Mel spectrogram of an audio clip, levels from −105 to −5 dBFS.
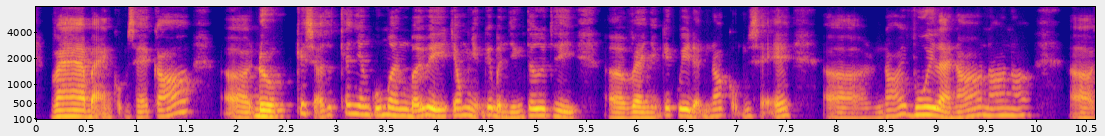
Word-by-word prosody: và 160 +1 +4
bạn 150 -2 -1
cũng - - -16
sẽ 145 0 -5
có, 220 - -3 0.3
ờ, 135 -1 -2
được 160 -3 +7 0.2
cái 235 - -3
sở - - -4
thích 195 0 -8
cá 230 - -1
nhân 215 -3 0
của 185 - +1
mình 185 -3 +1
bởi 155 +1 +3
vì 175 -4 +6
trong 185 +2 -1
những 160 - -5
cái 195 - +2
bệnh 145 -6 -1
viện 135 +2 -5
tư 180 +1 +5
thì, 145 -5 -2 0.3
ờ, 130 -1 -3
về 135 -1 +2
những 130 0 -6
cái 375 - -2
quy 350 -1 +7
định 155 - -4
nó 170 +2 -5
cũng 170 -1 -14
sẽ, 170 0 -4 0.3
ờ, 125 -1 -8
nói 165 +10 -5
vui 200 0 +4
là 155 -7 +4
nó 155 +9 -5
nó 185 -1 -5
nó, 190 +1 -7 0.3
ờ, - - -6
170 Hz, 225 wpm, -21 LUFS, 145-195 Hz, 0.3 s, được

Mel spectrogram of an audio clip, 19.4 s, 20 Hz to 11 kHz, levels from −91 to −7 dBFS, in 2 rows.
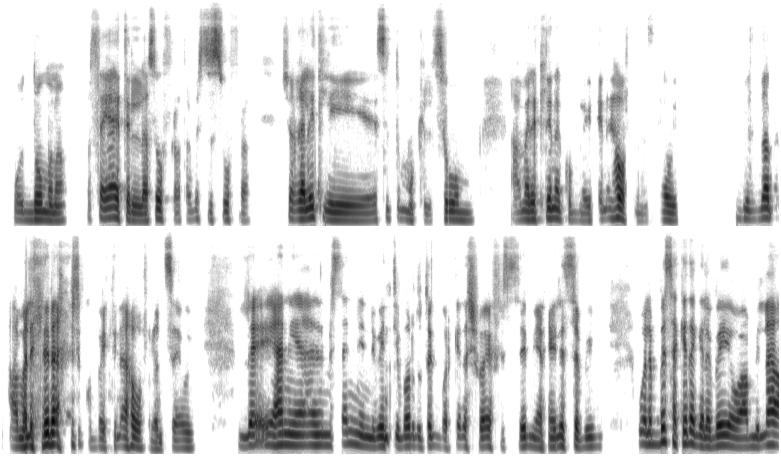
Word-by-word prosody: والدومينو، 115 -2 -2 0.3
وسيّقت 145 0 +1
السُفرة، 110 +2 -1
ترابيزة 125 +1 -12
السُفرة، 115 -1 -3 0.4
شغّلت 135 +2 +2
لي 115 -3 0 0.2
الست 130 +4 -8
أم 125 -4 -11
كلثوم، 115 +1 -6 0.5
عملت 120 +4 -3
لنا 140 -1 +3
كوبايتين 110 +2 -14
قهوة 150 - +5
فرنساوي 105 +2 -8 0.7
بالضبط، 140 +2 -2
عملت 130 +3 +3
لنا 165 +1 +10 0.3
كوبايتين 125 +3 -12
قهوة 130 -2 +2
فرنساوي 115 +1 -7 0.5
لأ 145 +2 +2
يعني 160 0 +3
أنا 155 0 0
مستني 160 +2 -5
إن 140 - -1
بنتي 135 +1 0
برضه 140 0 -1
تكبر 145 -1 -5
كده 140 -1 -6
شوية 135 0 0
في - - -18
السن 135 +3 -3
يعني 120 -4 -4
هي 130 - 0
لسه 145 -1 0
baby 135 +3 -5 0.5
وألبِّسها 175 +3 +1
كده 180 +1 +4
جلابية 150 +1 +3
وأعمل 130 +1 0
لها 160 -1 +7
130 Hz, 130 wpm, -24 LUFS, 115-145 Hz, 0.7 s, لنا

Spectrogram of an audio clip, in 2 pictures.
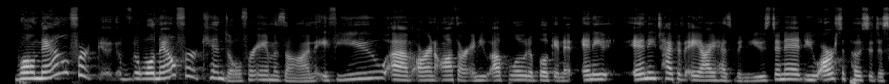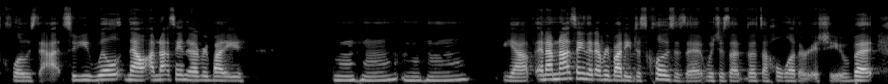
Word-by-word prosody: Well, 275 +4 +6
now 285 +2 +4
for 425 +5 -1
g - - -14
g 245 - -7
well, 265 0 +4
now 280 +9 +2
for 385 -5 -5
Kindle, 275 - -6
for 215 +4 -6
Amazon, 165 -8 -6
if 195 +3 -8
you, 265 +7 -5
um, 210 -3 +5
are 195 - +2
an 205 - 0
author 210 -2 -2
and 180 +2 -8
you 190 - -8
upload 205 +2 -2
a - - -3
book 190 -1 -4
and 170 - -4
it - - -8
any 230 +2 0 0.2
any 275 +4 +3
type 270 -3 -1
of 245 - -6
AI 190 -1 +1
has 180 -2 -7
been 165 -2 -14
used 180 +6 -6
in 235 - 0
it, 235 -1 0
you 210 0 -3
are 220 +4 +6
supposed 210 -7 -4
to 195 - -6
disclose 170 0 -3
that. - - -3
So - - 0
you 200 0 -2
will 220 +2 +2
now 205 -2 +6
I'm 210 - +2
not 220 +1 +3
saying 225 -1 0
that 200 - +1
everybody 185 -3 +1 0.9
Mhm, 195 0 -5
mhm. 190 +3 -7 0.3
Yep, 170 -2 0
and 220 +1 +4
I'm 230 - +7
not 260 +2 +8
saying 270 -2 +5
that 230 - +2
everybody 200 -4 +5
discloses 180 -1 -1
it, 160 +1 -3
which 175 -1 -6
is 170 - -2
that 165 -1 -3
that's 175 -1 -4
a 160 - -3
whole 175 +1 -6
other 165 - -2
issue. - - -6
But, 180 +1 +5
200 Hz, 235 wpm, -25 LUFS, 180-230 Hz, 0.9 s, not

